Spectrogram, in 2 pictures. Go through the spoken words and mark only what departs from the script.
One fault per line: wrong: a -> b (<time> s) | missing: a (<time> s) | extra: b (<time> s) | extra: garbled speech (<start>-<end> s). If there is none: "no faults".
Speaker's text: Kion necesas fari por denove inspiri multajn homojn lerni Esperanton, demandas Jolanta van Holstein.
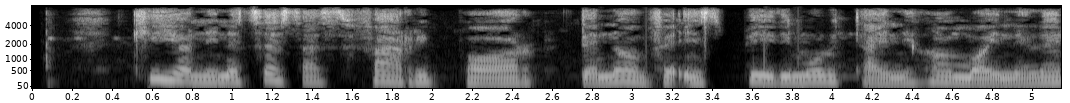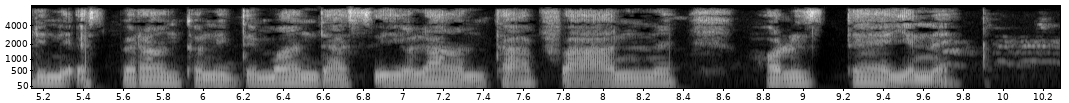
no faults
